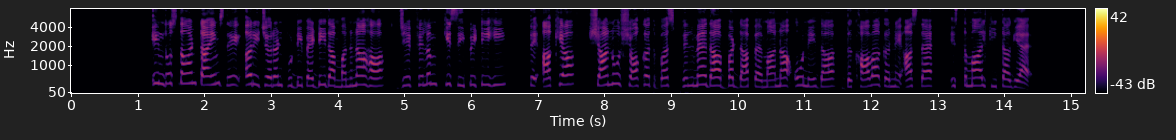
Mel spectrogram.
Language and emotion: Dogri, neutral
